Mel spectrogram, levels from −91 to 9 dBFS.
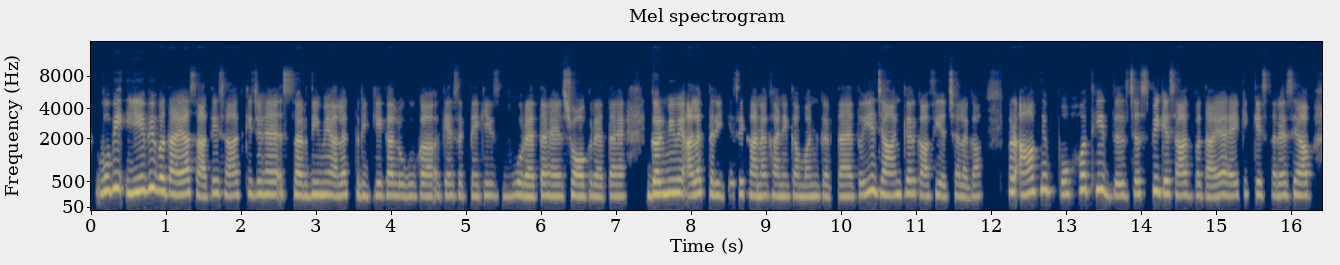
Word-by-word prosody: वो 310 +2 +4
भी 370 - +9 0.2
ये 300 +2 +6
भी 375 - +8
बताया 260 -3 +5
साथ 215 -3 +2
ही 275 - 0
साथ 240 -2 -1
कि 265 - -3
जो - - +1
है 250 -1 +2
सर्दी 245 -1 0
में 245 - 0
अलग 230 +1 0
तरीके 235 0 -4
का 235 - +4
लोगों 225 -1 -6
का 225 -1 +2 0.2
कह 230 -1 -3
सकते 225 0 -9
हैं 220 - -4
कि 235 - -4 0.2
वो 225 +3 -4
रहता 215 +2 +1
है 220 0 -1
शौक 225 -1 +1
रहता 220 0 -3
है। 220 - -2 0.4
गर्मी 260 +2 +5
में 280 -1 +3
अलग 255 +3 +4
तरीके 240 -2 -3
से 255 - -1
खाना 225 -1 +2
खाने 220 -1 -2
का 225 0 -4
मन 215 +1 -3
करता 220 -1 -4
है, 220 0 0
तो 235 +2 -9
ये 305 +6 +3
जानकर 250 +3 +1
काफ़ी 225 +2 -2
अच्छा 225 +2 -5
लगा। 215 0 -5 0.4
और 295 - +6 0.2
आपने 300 +4 +2 0.2
बहुत 315 +7 -1
ही 340 0 +6 0.2
दिलचस्पी 255 +6 -1
के 265 -2 +2
साथ 230 0 0
बताया 220 0 -1
है 230 - -1
कि 255 - -9
किस 245 -1 -4
तरह 230 0 -2
से - - -1
आप 235 - -4
235 Hz, 215 wpm, -20 LUFS, 225-255 Hz, 0.4 s, भी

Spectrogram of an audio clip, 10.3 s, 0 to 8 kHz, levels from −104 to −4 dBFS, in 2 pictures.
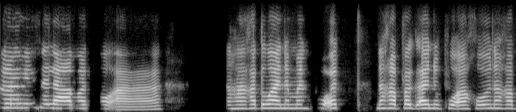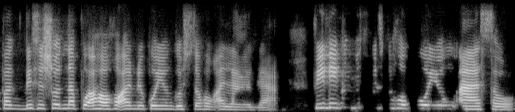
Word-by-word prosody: Maraming 305 0 +1
salamat 270 -3 +4
po, 255 - -2
ah. 195 +2 -1 0.7
Nakakatuwa 275 +2 +3
naman 275 0 -1
po - - 0
at 285 - -4 0.3
nakapag-ano 275 -1 +3
po 265 - -1
ako 255 +2 +1
nakapagdesisyon 265 0 -2
na 265 - +2
po 255 -3 +1
ako 235 0 +3
kung - - +4
ano 235 0 -3
po 235 - -2
yung 230 0 -4
gusto 220 -1 -6
kong 210 -1 -7
alaga. 180 -4 -7 0.4
Feeling 310 +1 +2
ko 305 - -15
mas 315 - -21
gusto 290 0 -20
ko 275 -1 -3
po - - -9
'yong - - -7
aso, 210 -1 +3
265 Hz, 175 wpm, -22 LUFS, 230-280 Hz, 0.7 s, salamat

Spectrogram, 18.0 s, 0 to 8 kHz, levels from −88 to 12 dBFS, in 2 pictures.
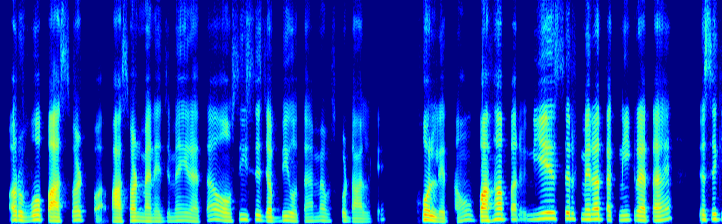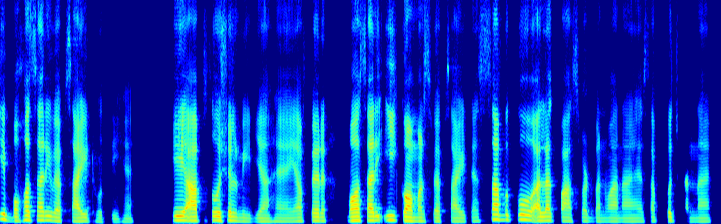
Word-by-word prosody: और 160 - +3
वो 150 +4 +1
पासवर्ड 150 +4 +4
प - - -8
पासवर्ड 120 +3 +1
मैनेजर 120 0 -5
में 135 - -10
ही 140 0 -8
रहता 125 +4 -8
है 175 - -4
और 145 -6 -1
उसी 175 +7 -8
से 165 +1 -6
जब 130 -5 -2
भी 145 +4 -6
होता 125 -3 -6
है 130 - -12
मैं 140 +1 -11
उसको 130 +1 -14
डाल 110 -4 -7 0.2
के - - -24 0.5
खोल 165 -4 +7
लेता 110 -2 -8
हूँ। 160 +3 -10
वहाँ 145 +6 +9
पर - - -4 0.2
ये 210 +3 +4
सिर्फ़ 200 -1 0
मेरा 180 +1 +5
तकनीक 160 +1 -5
रहता 145 -1 +3
है। 185 +5 -5 0.4
जैसे 170 +2 -2
कि 185 +1 0
बहुत 155 +1 -1
सारी 155 -1 0
वेबसाइट 120 -2 -3
होती 105 -2 -19
हैं 105 -1 -17 0.5
कि 150 0 +4
आप 135 0 +5
सोशल 145 0 0
मीडिया 115 -1 -9
है 110 -1 -9
या 120 +1 -4
फिर 130 +2 -2 0.3
बहुत 140 +1 +5
सारी 145 0 +4
ई-कॉमर्स 125 -5 +3
वेबसाइट 115 -1 -7
है। 120 - -13
सबको 170 +5 +1
अलग 140 -2 +3
पासवर्ड 120 -1 -6
बनवाना 115 -1 -9
है, 115 0 -14
सब 125 +3 -14
कुछ 135 -2 -7
करना 110 -1 -14
है। 110 - -13
135 Hz, 200 wpm, -24 LUFS, 120-155 Hz, 0.5 s, वहाँ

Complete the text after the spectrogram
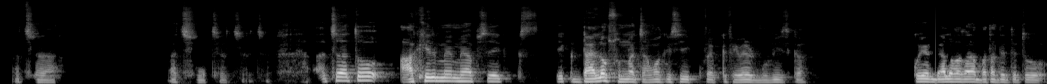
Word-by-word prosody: अच्छा। 105 -2 -10 1.2
अच्छा, - - -10
अच्छा, - - -16
अच्छा, - - -19
अच्छा। - - -25 0.5
अच्छा, 175 +6 +3
तो 185 +1 0
आखिर 165 +6 +5
में, 160 -1 +3
मैं 150 -1 +2
आपसे 140 0 -1
एक 135 0 -10
स - - -18 0.2
एक 130 -2 -6
डायलॉग 135 +7 +5
सुनना 125 -6 -1
चाहूँगा 115 0 -4
किसी 120 +1 -4 0.2
फ़े 110 - -3
फ़ेवरेट 110 -1 -2
मूवीज़ 110 +2 -8
का। 105 -1 -12 1.1
कोई 135 - +3
एक 130 - +3
डायलॉग 120 +2 +3
अगर 120 - +4
आप 120 - +2
बता 115 +1 -2
देते 110 0 -7
तो 110 - -2
125 Hz, 170 wpm, -20 LUFS, 110-145 Hz, 1.2 s, आखिर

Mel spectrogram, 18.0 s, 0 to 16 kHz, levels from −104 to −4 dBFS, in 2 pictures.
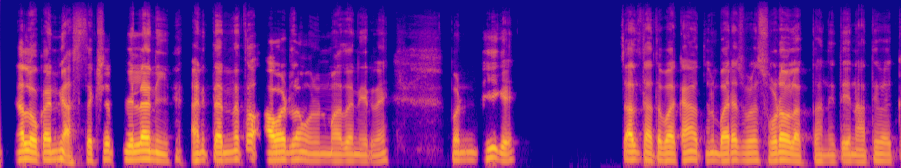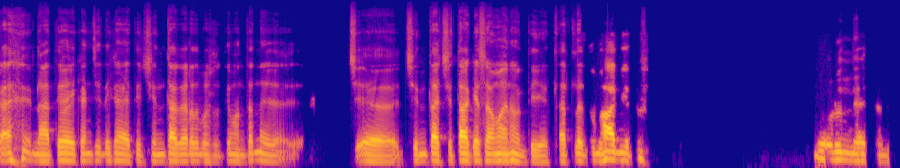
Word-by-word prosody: त्या 130 - +5
लोकांनी 130 +1 +4
हस्तक्षेप 135 +3 -3 0.2
केला 135 +2 +8
नाही 120 -5 -2 0.2
आणि 120 +3 -1
त्यांना 120 +3 +3
तो 155 - +2 0.2
आवडला 130 +1 +5
म्हणून 110 -3 -6
माझा 110 0 -3
निर्णय. 100 +1 -8 0.7
पण 125 +1 -4
ठीक 155 -5 0
आहे. 110 - 0 1.1
चालतं 125 0 +3
आता 120 - -1
बा 120 0 +3
काय 125 +2 +1
होतं 125 -3 -5
ना, 120 - -5
बऱ्याच 115 +1 +1
वेळा 120 +1 -3
सोडावं 115 +1 +2
लागतं 105 0 -3
आणि 100 0 -10
ते 110 - -2
नातेवाईक, 105 +1 -6
काय 125 +3 -1
नातेवाईकांची 110 +2 0
ती 110 - -4
काय 110 -3 -1
चिंता 105 +4 -1
करत 110 +1 -1
बसतात. 100 -2 -8
ते - - -5
म्हणतात 105 +2 -6
ना, 120 - -3 0.9
"च - - -7 0.5
चिंता 110 +1 +2
चिता 115 +1 +4
के 115 0 0
समान 110 -1 +1
होती 95 -5 -3
है." 95 - -3
त्यातला 110 +2 -1
भाग 125 +3 +7
आहे 115 - -1
तो. 140 0 -8 1.7
सोडून 130 -3 0
द्यायचं. 110 -3 -3
115 Hz, 170 wpm, -23 LUFS, 110-125 Hz, 1.7 s, केला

